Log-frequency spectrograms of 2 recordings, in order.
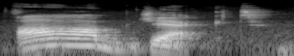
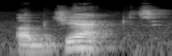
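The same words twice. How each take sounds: First: The stress is on the first syllable. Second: The stress is on the second syllable. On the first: It names a thing. "The first one is object. ... It's a thing" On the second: It means to disagree. "The second one is a verb is object"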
